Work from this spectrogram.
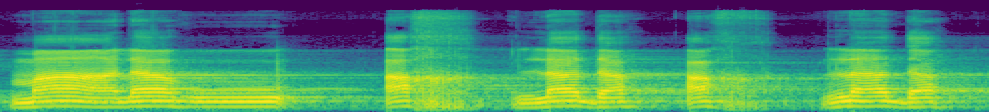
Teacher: ہا الٹا پیش ہو اور اس کے اوپر چھوٹی سی مد ہے، اس کو بھی کھینچیں گے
